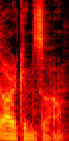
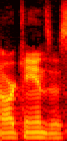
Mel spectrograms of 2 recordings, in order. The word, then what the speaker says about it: Arkansas: like junior high and somebody was like it's arkansas and i was like whoa you know it's funny how everyone pronounces it kansas and our kansas and never arkansas and kansas consol can sauce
